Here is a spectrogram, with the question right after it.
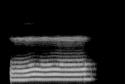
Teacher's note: So with the qaf, remember it's a thick letter and we will round our mouth and pronounce it qa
